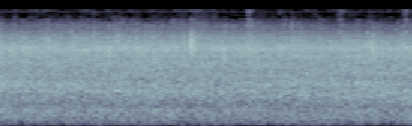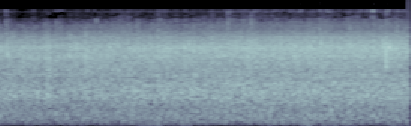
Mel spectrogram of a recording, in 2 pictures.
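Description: Small hailstones fall in a hailstorm in Saudi Arabia, producing a steady, dense hiss of tiny impacts that stays even throughout with no breaks.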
